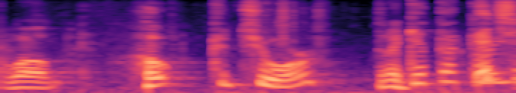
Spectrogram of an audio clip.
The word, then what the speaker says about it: haute couture: Haute couture.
